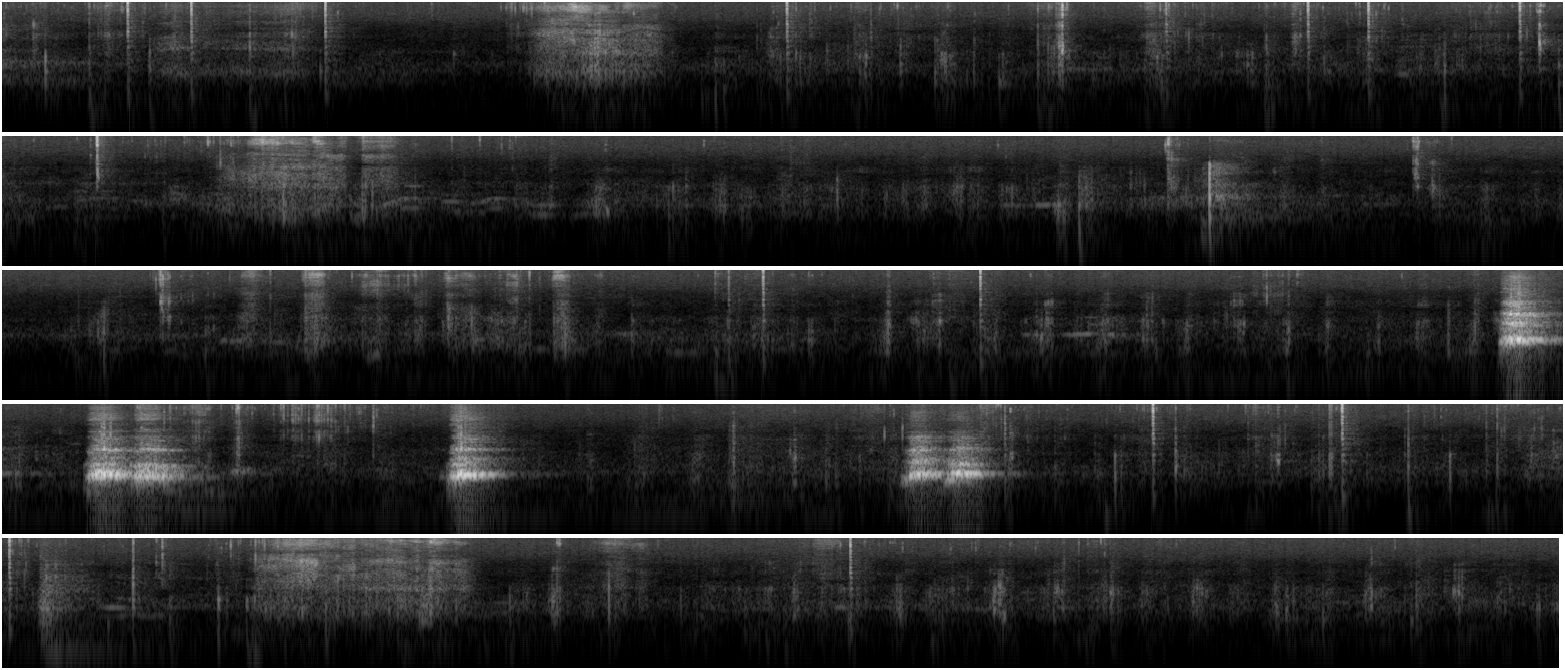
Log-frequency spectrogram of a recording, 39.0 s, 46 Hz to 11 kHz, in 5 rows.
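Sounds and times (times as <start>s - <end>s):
chewing and squelching food: 0.0s - 39.0s
dog barking: 23.0s - 24.6s, 25.6s - 26.1s, 27.9s - 28.5s.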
